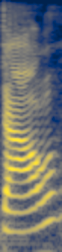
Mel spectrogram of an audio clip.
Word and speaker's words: Tao: Tao is or like it's it's pronounced Dao in English, is that because it's supposed to be unaspirated and English speakers have trouble saying it like that?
